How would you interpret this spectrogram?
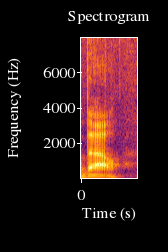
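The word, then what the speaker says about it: bao: B-A-O is bow. B-A-O. Bow.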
